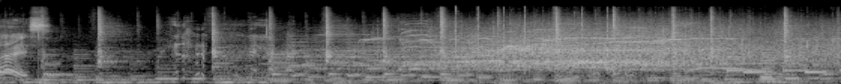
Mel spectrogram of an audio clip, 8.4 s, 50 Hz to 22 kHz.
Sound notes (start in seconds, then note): 4.1 applause; 7.5 jazz continues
